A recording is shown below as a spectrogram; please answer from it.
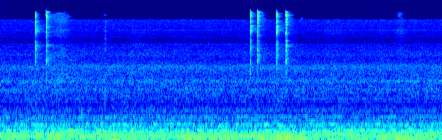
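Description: Computer mouse clicks: two sharp clicks about half a second in, then a quick run of four about two and a half seconds in, over a steady low hum.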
